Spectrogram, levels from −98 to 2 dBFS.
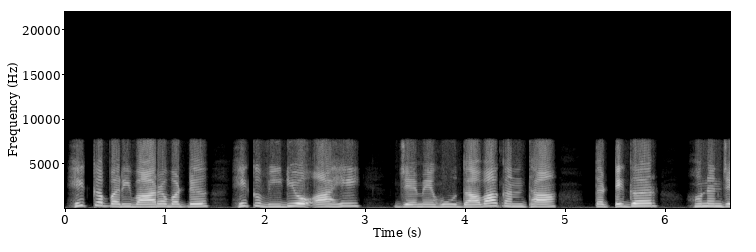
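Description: A speech recording with a gritty hiss riding on every loud syllable from start to finish, rising and falling with the level, and a dull top end with nothing above 7.8 kHz. This is heavy 4-bit ADPCM compression: each sample is coded as a coarse 4-bit step from a prediction, so the quantisation error tracks the signal as broadband grit. The 64 kbps rate points to a 16 kHz sample rate, which explains the missing treble.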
